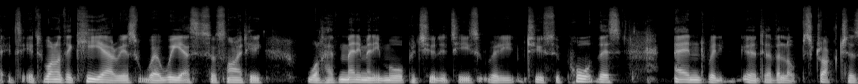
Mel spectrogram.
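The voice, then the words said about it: Slight non-native English accent. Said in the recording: “Do I notice a slight accent, maybe not as strong as mine, but ... I think that you are not English born.”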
